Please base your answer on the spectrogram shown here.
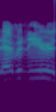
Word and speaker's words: Evanier: And Mark, is it Evanier? Is that the way it's pronounced?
